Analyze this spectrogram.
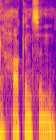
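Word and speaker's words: Hockenson: for me is i am a big tj hawkinson fan that's how you pronounce it but yeah um i don't see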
